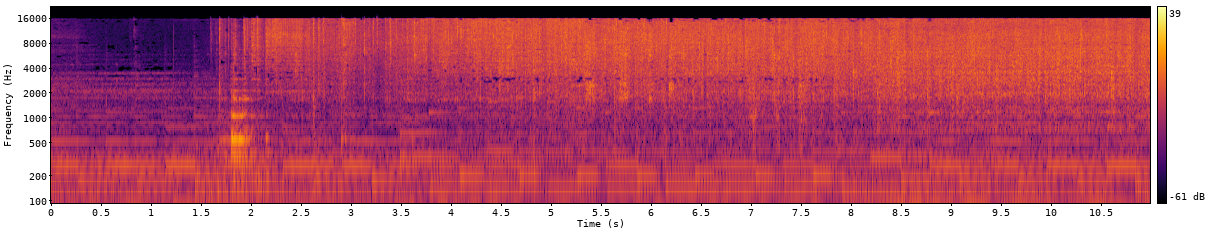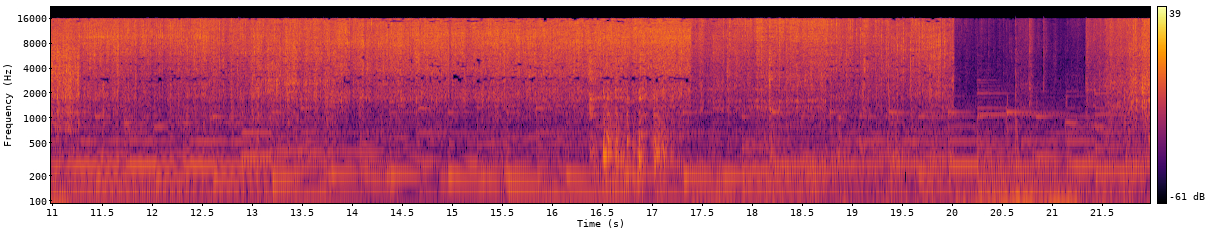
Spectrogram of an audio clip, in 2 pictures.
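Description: Potato wedges, tomato slices and snow peas sizzling steadily as they fry in oil in a nonstick frying pan. The sizzle starts with a sharp knock about two seconds in and dies down a few seconds before the end.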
